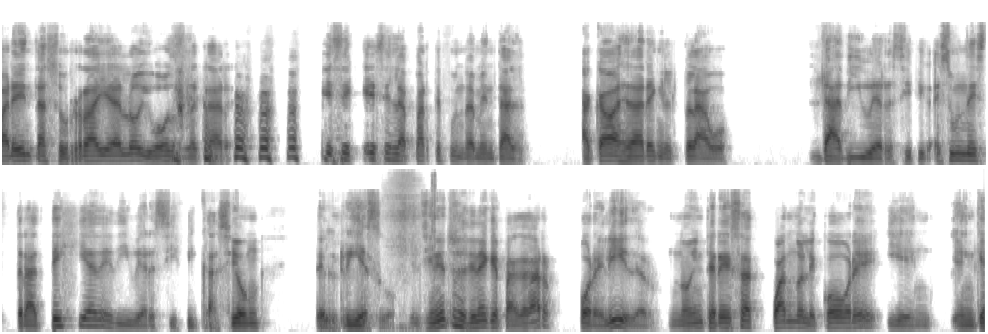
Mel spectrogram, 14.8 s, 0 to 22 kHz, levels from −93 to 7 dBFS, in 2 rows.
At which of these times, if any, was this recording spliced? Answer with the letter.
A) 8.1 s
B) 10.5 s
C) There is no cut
B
